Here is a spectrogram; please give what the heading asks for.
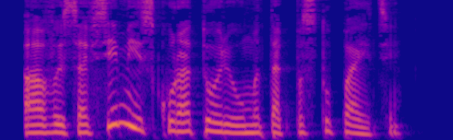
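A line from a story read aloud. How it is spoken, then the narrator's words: Plain. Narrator (Russian): спросил Хольден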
